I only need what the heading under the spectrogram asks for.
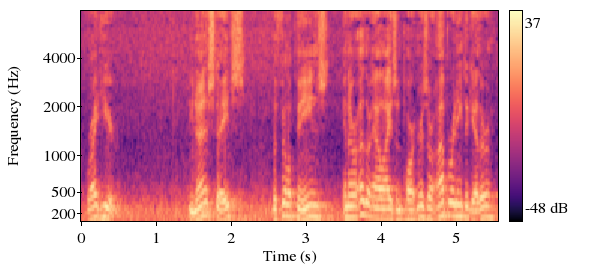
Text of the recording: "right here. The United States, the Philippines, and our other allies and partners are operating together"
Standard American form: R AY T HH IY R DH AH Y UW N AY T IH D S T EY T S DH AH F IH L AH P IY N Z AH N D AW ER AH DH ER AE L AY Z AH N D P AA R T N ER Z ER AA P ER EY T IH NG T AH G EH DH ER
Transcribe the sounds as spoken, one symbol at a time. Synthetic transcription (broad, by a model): R AY T HH IY R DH Y UW N AY T IH D S T EY T S DH AH F IH L AH P IY N Z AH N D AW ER AH DH ER AE L AY Z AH N P AA R T N ER Z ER AA P ER EY T IH NG T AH G EH DH ER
